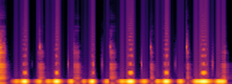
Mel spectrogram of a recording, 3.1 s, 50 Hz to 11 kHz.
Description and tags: This sound composed of three track. The first one is a wave with a frequency of 440 Hz whose the pitch was decreased. The second track is a pluck which was repeat and the tempo was speed up. And the third track is a click track.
